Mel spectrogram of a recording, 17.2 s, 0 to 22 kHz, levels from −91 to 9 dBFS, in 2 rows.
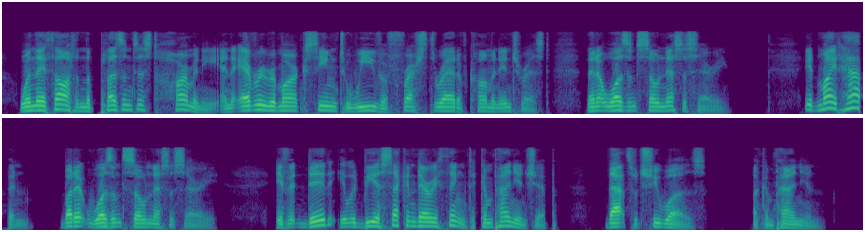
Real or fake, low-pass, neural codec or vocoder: real; 7.2 kHz; none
